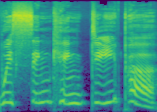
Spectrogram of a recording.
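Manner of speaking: loud, high-pitched shout. Narrator reading Joseph's line to Sam, shouted. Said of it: "he shouted to Sam".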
